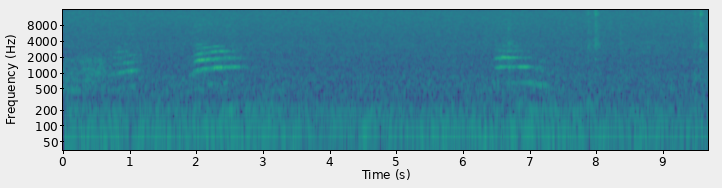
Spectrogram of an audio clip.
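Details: A hungry Somali cat asks to enter the living room with two fairly soft, slightly falling meows spaced four seconds apart, followed by faint clicking sounds near the end in a quiet room.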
